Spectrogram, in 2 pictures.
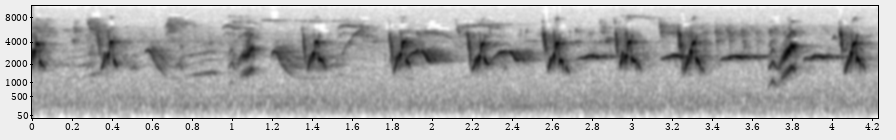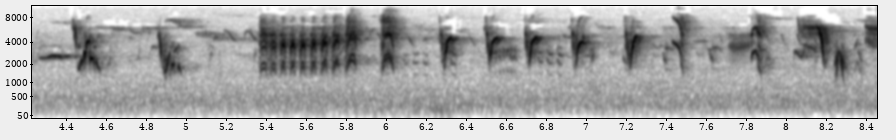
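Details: Marsh warbler (Acrocephalus palustris) imitating other birds with a continuous busy sequence of high chirps, twitters and a short buzzy rattle, delivered at a rapid, irregular pace.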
